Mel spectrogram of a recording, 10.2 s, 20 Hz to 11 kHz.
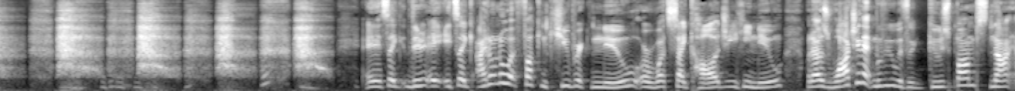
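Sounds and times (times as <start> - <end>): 
voice imitating a film character's heavy stressed breathing: 0.0 - 3.7
speech: 1.0 - 2.0, 3.7 - 10.1.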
